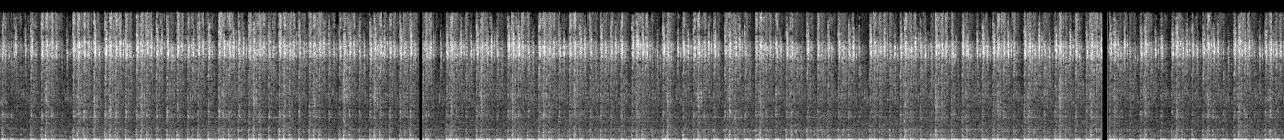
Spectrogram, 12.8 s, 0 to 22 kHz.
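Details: Harley-Davidson Street Glide with stage 3 kit and nitro: deep, steady potato-potato rumble with even loping beat and no knocks or rattles; normal V-twin idle.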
